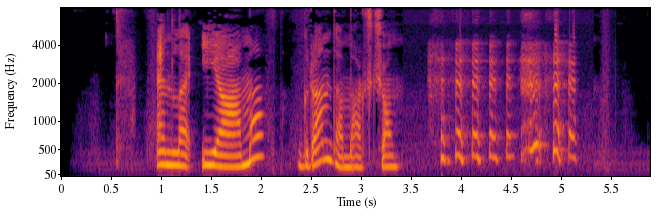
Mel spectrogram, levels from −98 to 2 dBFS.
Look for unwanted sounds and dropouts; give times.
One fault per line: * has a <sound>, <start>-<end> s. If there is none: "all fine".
* has a laugh, 3.7-5.2 s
